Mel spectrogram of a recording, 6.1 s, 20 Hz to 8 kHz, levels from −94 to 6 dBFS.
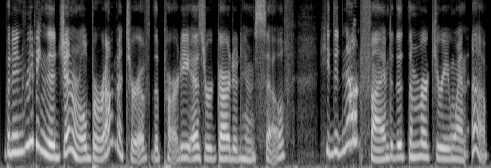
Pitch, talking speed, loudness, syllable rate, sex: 240 Hz, 205 wpm, -18 LUFS, 6.0 syllables/s, female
